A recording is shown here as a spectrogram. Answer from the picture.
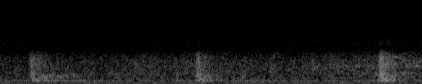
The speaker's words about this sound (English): I hear it. It's from the factory. Aye. As if they were breaking down the doors. Aye. Yes, that's what they're doing.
